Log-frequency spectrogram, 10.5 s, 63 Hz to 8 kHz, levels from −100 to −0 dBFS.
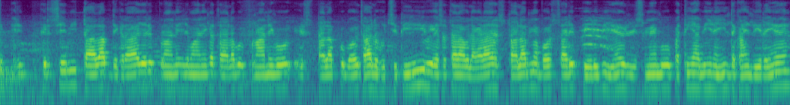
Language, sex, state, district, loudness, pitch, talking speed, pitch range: Hindi, male, Chhattisgarh, Bilaspur, -22 LUFS, 130 Hz, 270 wpm, 125-140 Hz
